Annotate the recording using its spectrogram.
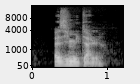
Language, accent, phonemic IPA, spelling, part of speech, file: French, France, /a.zi.my.tal/, azimutal, adjective, LL-Q150 (fra)-azimutal.wav
- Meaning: azimuthal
